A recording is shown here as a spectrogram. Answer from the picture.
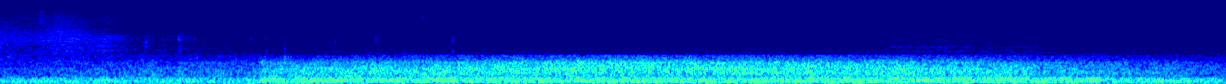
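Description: Cinematic intro soundscape of a music video: a low, hazy drone with no clear notes that swells about a second in, holds steady and eases off near the end.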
